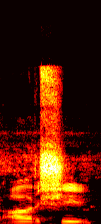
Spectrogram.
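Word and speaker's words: 二十: China ভাষায় উচ্চারণ হবে আরশি চায়না ভাষায় উচ্চারণ হবে আরশি 30 বাংলায় উচ্চারণ হবে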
